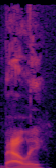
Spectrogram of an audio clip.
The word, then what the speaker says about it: Bali: Toni Braxton is like, I pronounce it Bally. And so then the director's I've been there. – Cool. So we're going to, everyone has to, it's Bally now.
